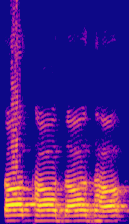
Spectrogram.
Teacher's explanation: आप उच्चारण करके देख लीजिए, जैसे प फ ब ये होठ से उच्चारित होते हैं, त थ द ध, अगर इनका उच्चारण करते हैं तो ये कहा जाता है दांत के पीछे टच होता है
